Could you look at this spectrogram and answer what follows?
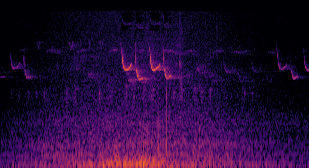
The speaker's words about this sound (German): Welche Geräusche kannst du ganz unmittelbar in deiner Nähe wahrnehmen? Kannst du die Vögel singen hören? Die Insekten summen?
